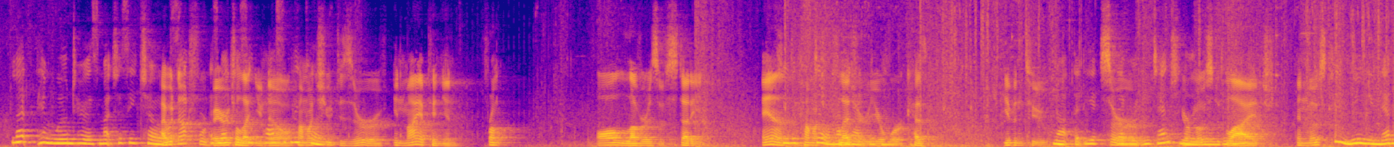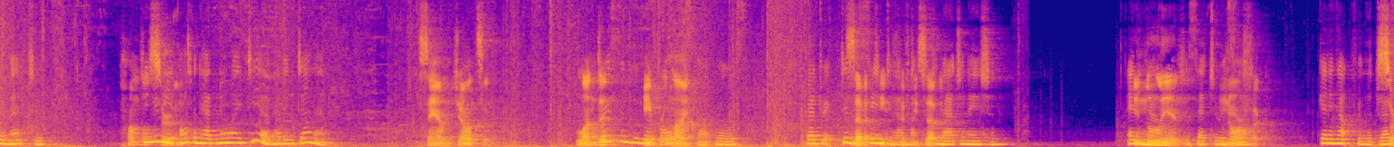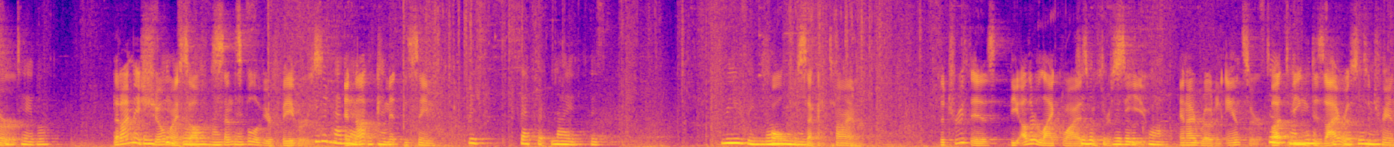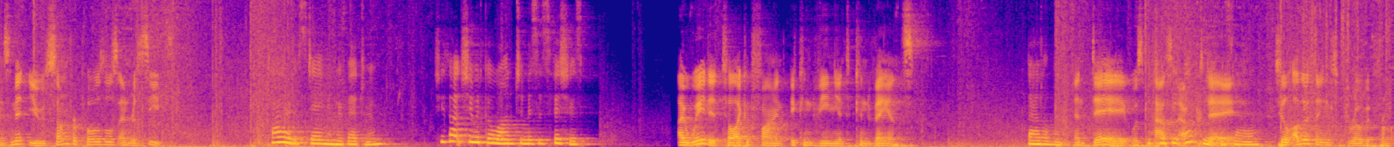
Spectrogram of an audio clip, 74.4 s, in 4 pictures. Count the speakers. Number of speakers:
2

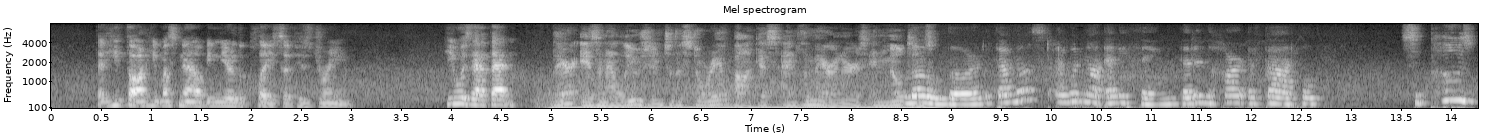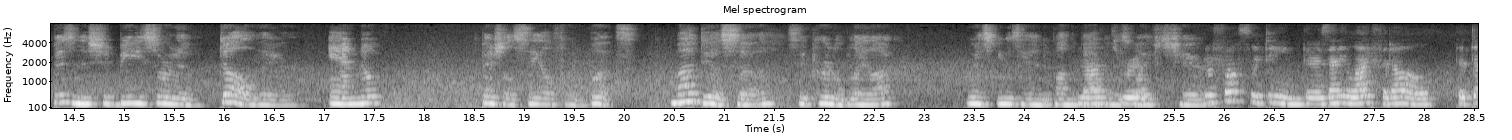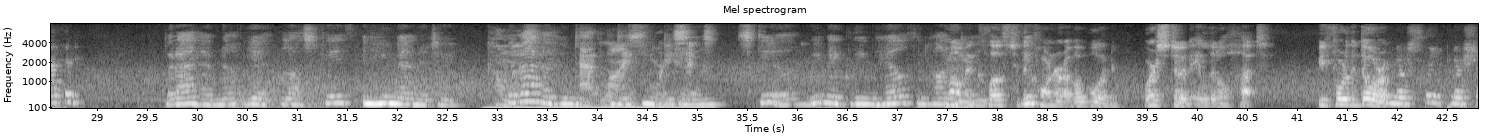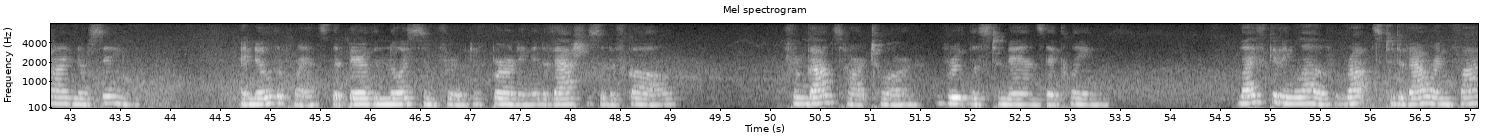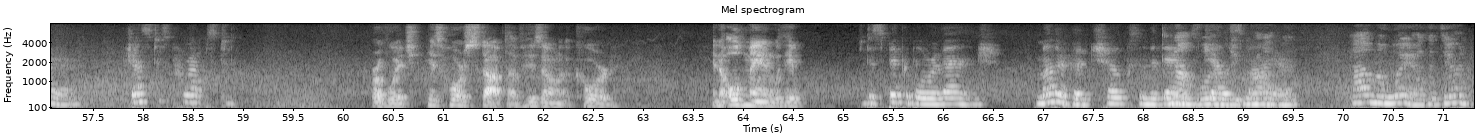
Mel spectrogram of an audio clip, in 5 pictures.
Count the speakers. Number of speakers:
4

